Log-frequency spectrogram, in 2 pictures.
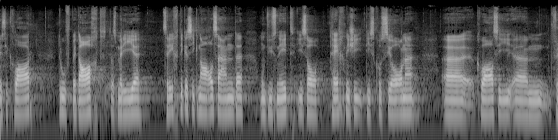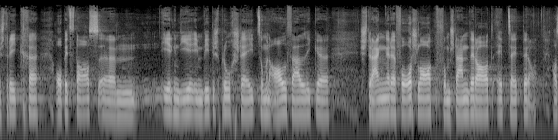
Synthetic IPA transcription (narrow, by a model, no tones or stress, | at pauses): ɪɾsikʰlɑːɾ | d̥ɾuːfb̥ɛdɑχtd̥ɑsmɪːɾhiə | t͡sɾɪχtiɡəsiɡ̥nɑːlsændə | ʊndyːsnɪd̥isotʰɛχniʃid̥iskʰʊsjoːnə | ɛːkʰwɑːsiɛmfəɾʃtɾɪkχə | ʔɔb̥jɛt͡sd̥ɑːsɛm | ɪɾɡəndviəɪmvɪd̥̪əɾʃprʊχʃtɛɪt̚t͡sʊmənəʔɑlfælːiɡ̥ə | ʃtɾæŋːəɾəfɔːɾʃlɑːkfɔmʃtændɛɾɑːtɛt͡sɛtəɾɑ̰ː | ɑs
